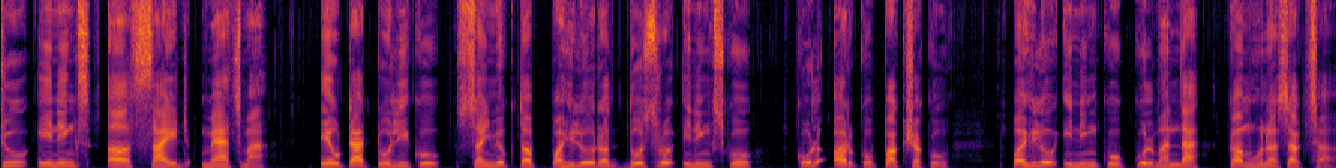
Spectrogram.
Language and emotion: Nepali, neutral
